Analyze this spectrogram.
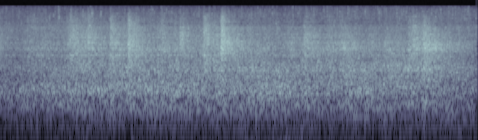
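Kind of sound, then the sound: vehicle, train passing by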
